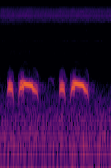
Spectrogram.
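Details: Spotted dove heard in ground trapping as the decoy meets wild fighting doves. Two matching phrases, each a short hoot and then a long mellow coo that droops at the end, are given about a second apart.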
